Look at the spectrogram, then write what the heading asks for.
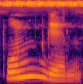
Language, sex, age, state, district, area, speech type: Santali, female, 30-45, West Bengal, Bankura, rural, spontaneous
